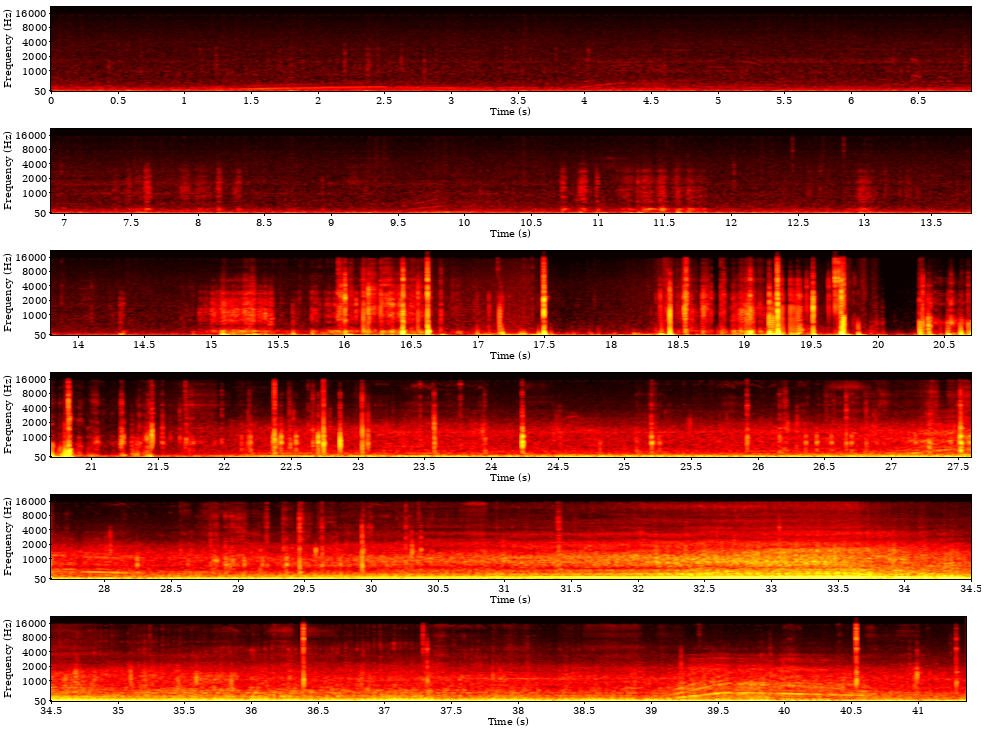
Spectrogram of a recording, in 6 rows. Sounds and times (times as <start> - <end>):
Car: 0.0 - 14.2, 19.0 - 41.3.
